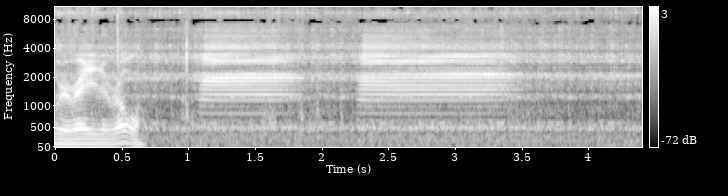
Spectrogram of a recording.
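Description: A model locomotive bell rings quickly.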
